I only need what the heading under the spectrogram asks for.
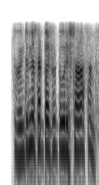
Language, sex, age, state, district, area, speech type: Kashmiri, male, 18-30, Jammu and Kashmir, Anantnag, rural, conversation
